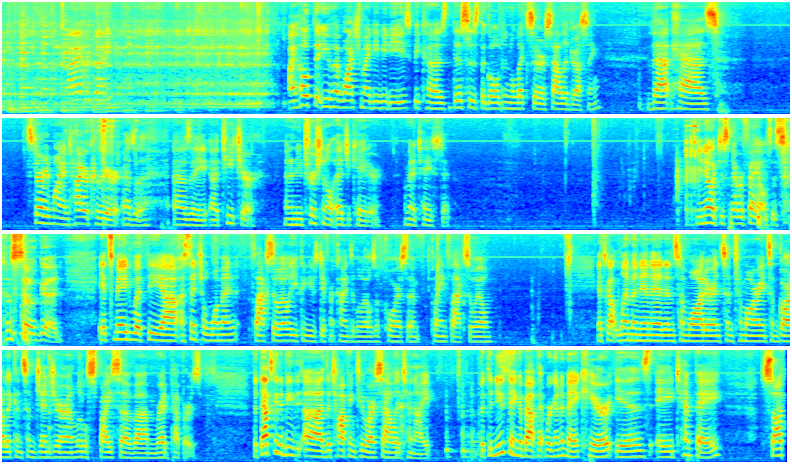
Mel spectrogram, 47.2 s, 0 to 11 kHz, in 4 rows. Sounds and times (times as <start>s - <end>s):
Speech: 1.0s - 1.7s, 4.3s - 9.0s, 9.8s - 11.0s, 12.2s - 18.6s, 22.3s - 24.6s, 25.2s - 31.1s, 32.6s - 38.5s, 39.3s - 42.0s, 42.7s - 46.3s, 46.9s - 47.2s.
